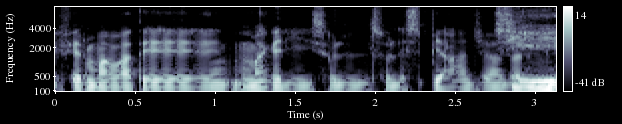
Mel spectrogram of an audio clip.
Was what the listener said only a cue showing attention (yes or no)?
no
